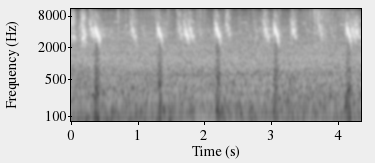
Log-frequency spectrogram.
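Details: Eurasian tree sparrows, including one chick, flying onto a person's hand for food at a Tenmangu shrine on 17 May 2024; short, high, bright chirps in pairs or clusters roughly every second over a steady low hum.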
